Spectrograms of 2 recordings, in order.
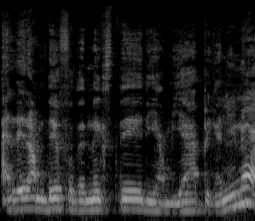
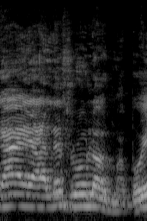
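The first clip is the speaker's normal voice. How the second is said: ordinary talk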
